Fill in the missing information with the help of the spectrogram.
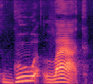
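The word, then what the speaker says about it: Gulak: I love you but it's goo lack his fin is goo LOC jus gulick that's how I'm gonna pronounce it whether you like it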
